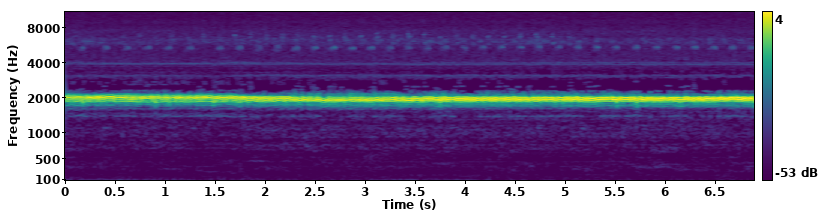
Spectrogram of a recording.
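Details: Continuous even trill of a mole cricket, the sound used to attract crickets into traps, held at a constant high pitch without pause for the whole stretch, with faint low background hum.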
